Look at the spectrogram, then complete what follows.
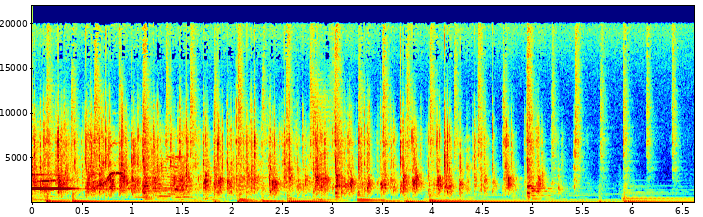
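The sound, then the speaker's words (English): Audience clapping for the band's guitarist as the band members are introduced rises as a steady patter over loud band music with sustained organ-like chords and a deep bass line, continuing for several seconds with no voices. “How about a nice round of applause for Floyd?”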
